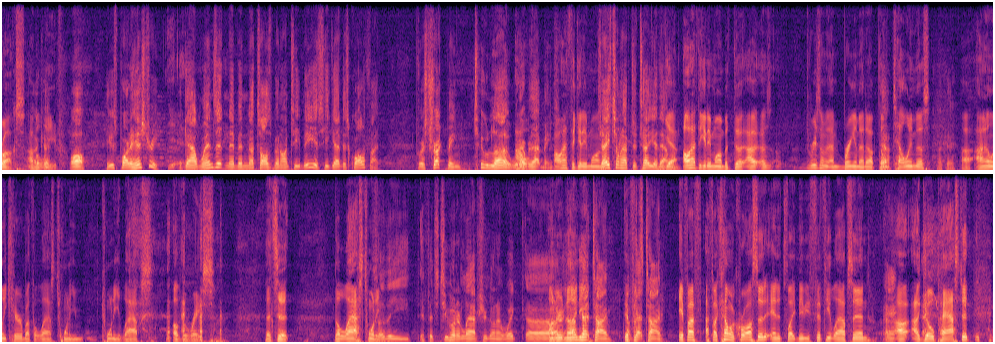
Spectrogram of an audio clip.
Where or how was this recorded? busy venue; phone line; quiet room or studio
busy venue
